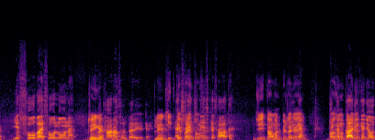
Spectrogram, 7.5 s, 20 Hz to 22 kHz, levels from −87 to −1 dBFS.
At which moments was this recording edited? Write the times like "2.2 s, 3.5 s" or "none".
3.4 s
